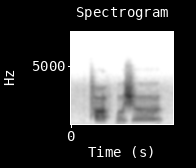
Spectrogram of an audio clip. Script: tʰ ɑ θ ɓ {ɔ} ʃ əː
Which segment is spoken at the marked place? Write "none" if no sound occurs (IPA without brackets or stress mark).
ɤ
